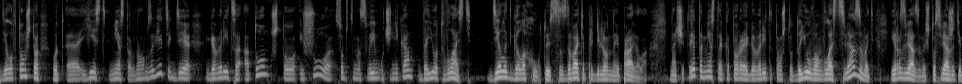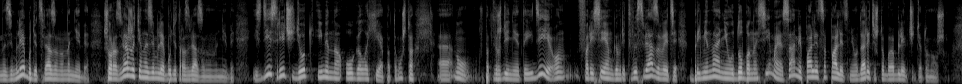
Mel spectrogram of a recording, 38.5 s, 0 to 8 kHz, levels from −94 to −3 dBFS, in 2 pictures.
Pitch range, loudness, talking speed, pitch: 120-155 Hz, -41 LUFS, 140 wpm, 135 Hz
